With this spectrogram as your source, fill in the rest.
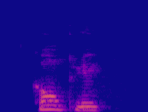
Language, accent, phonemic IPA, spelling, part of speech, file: French, Canada, /kɔ̃.ply/, complus, verb, LL-Q150 (fra)-complus.wav
- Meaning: 1. first/second-person singular past historic of complaire 2. masculine plural of complu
